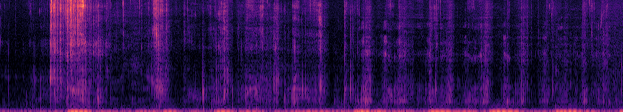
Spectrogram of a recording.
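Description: A crunching bite into a hard-shell taco topped with crispy fried chicken skin about a second in, followed by crunchy chewing at roughly one to two crunches a second.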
